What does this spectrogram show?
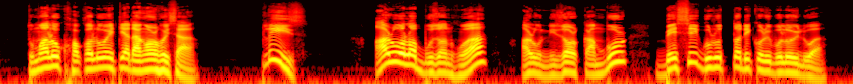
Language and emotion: Assamese, angry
